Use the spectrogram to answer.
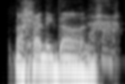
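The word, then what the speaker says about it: Mahaneh-dan: I don't know if it comes over here, but I'll pronounce it. Strong's H 4265. Mahanidon. Mahanidan.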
